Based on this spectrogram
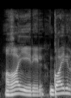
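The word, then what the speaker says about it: غير: আলাইহিম তারপর শব্দটি হলো গইরিল কখনো হবে না গয়রিল এটি অশুদ্ধ উচ্চারণ উচ্চারণটি এখানে হবে হলকের গলার শেষ শেষ ভাগ থেকে উচ্চারণটি হবে গাইরিল মাদুবি মাদুবি মাগদুবি এটি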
